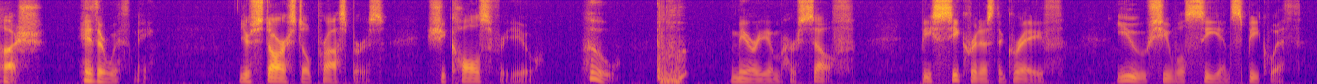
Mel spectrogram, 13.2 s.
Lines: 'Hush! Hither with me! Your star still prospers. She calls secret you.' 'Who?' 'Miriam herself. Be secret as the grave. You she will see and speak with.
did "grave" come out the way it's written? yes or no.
yes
